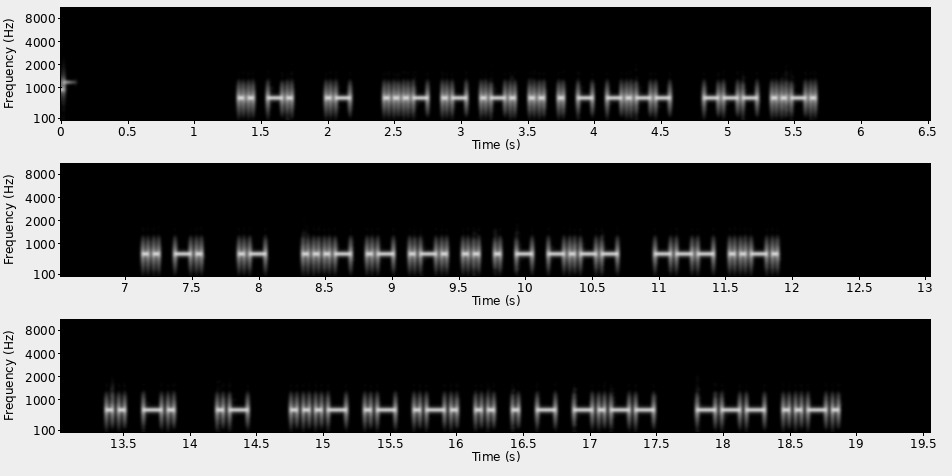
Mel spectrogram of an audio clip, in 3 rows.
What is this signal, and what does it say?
Morse code, heard as a keyed tone, about 29 wpm, 700 Hz. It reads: IN A VARIETY OF IN A VARIETY OF IN A VARIETY OF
